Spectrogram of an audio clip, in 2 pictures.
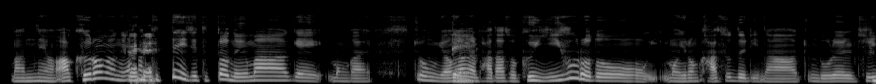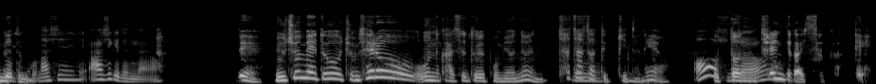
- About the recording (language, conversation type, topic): Korean, podcast, 고등학교 시절에 늘 듣던 대표적인 노래는 무엇이었나요?
- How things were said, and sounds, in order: laugh; gasp; other background noise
